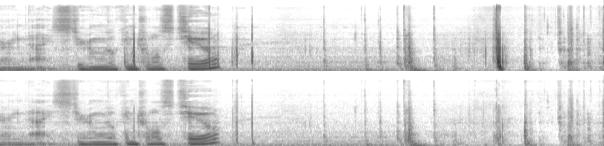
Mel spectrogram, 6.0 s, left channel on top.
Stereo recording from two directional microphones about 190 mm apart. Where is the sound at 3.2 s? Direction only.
20° left (ahead or behind).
